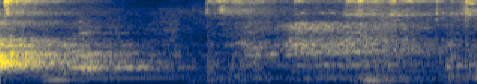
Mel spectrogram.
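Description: A dog named Zoe, just let in from outside, gives a sharp close bark and then yips and whimpers excitedly indoors.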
